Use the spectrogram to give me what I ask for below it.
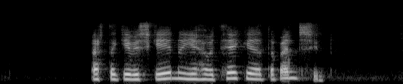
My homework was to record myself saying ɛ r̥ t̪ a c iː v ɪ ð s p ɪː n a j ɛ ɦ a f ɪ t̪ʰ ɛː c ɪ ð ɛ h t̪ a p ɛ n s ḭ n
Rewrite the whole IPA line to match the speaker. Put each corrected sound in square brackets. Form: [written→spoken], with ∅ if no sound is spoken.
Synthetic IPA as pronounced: ɛ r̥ t̪ a c [iː→ɛː] v ɪ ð s [p→c] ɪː n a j ɛ ɦ a [f→v] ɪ t̪ʰ ɛː c ɪ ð ɛ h t̪ a p ɛ n s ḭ n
